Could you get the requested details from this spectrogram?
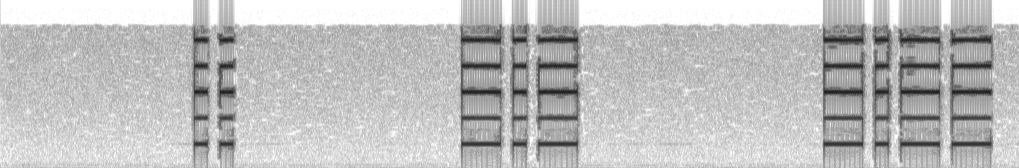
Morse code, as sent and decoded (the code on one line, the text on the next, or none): .. -.- -.--
IKY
